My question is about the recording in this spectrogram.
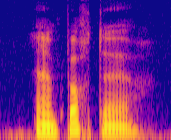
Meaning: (noun) 1. carrier (one who carries) 2. porter (person who carries luggage and related objects) 3. bringer; bearer 4. wearer (one who wears); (adjective) carrying (in the process or carrying)
- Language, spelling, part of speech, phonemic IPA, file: French, porteur, noun / adjective, /pɔʁ.tœʁ/, Fr-porteur.ogg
